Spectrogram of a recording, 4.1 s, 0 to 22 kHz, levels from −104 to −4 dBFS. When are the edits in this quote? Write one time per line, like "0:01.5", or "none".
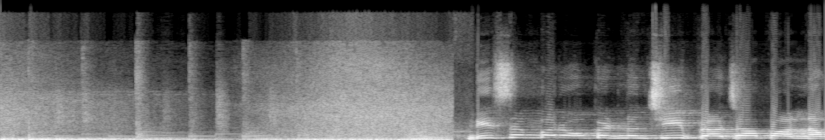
0:02.2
